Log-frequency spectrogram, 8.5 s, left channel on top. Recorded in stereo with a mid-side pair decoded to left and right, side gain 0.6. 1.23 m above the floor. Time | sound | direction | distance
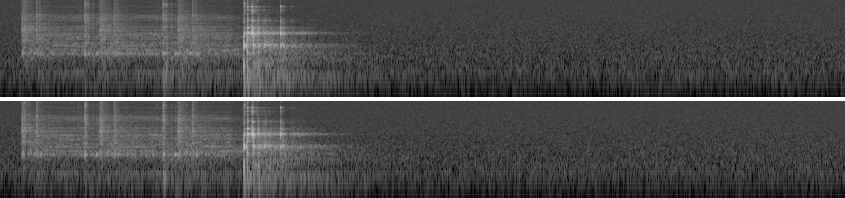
0.2 | a camera shutter | 15° right | 5.5 m
2.4 | a clink | 5° left | 1.7 m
